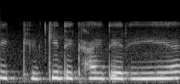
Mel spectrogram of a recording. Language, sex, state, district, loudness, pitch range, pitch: Hindi, female, Bihar, Gaya, -12 LUFS, 270-285 Hz, 275 Hz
